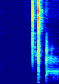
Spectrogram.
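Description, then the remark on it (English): A few quick pen clicks followed by a brief scratchy stroke of a pen writing on a piece of paper, quiet and isolated with no talking. “The pen is out. I got to write these down. Which, I need a new piece of paper.”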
